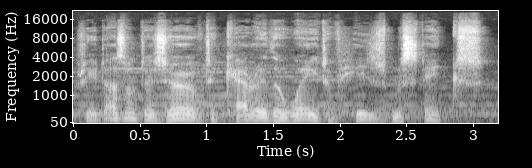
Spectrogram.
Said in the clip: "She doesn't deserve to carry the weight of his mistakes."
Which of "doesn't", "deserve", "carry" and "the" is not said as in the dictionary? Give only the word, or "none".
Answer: none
